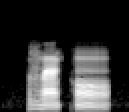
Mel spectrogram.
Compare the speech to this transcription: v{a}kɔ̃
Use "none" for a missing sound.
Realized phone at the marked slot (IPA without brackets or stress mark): ã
